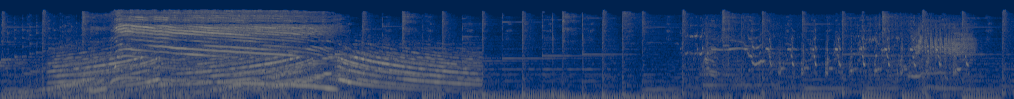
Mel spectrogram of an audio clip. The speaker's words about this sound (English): Did you hear that sound? Let's listen to it again. So, Bonnie, do you know what it is? I know, a seagull. A seagull. That's right, Bonnie.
